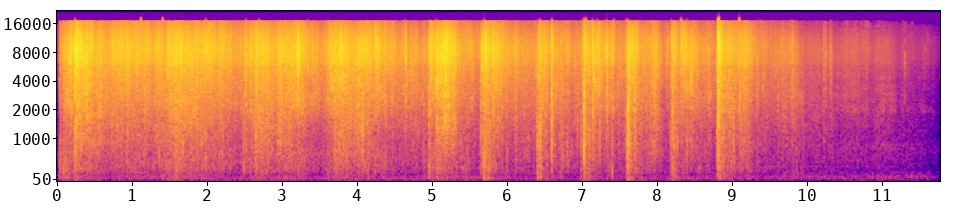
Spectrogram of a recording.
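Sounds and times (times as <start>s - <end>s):
corn stalks moving: 0.0s - 10.4s.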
